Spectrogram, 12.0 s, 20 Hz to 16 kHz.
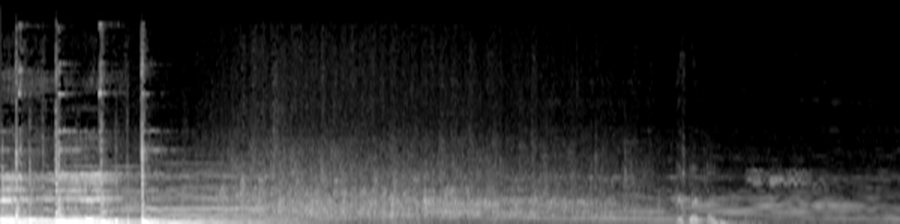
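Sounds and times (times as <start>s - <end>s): tanpura drone: 1.9s - 12.0s.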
